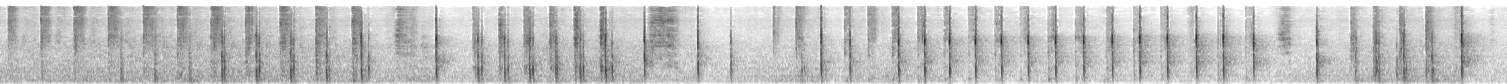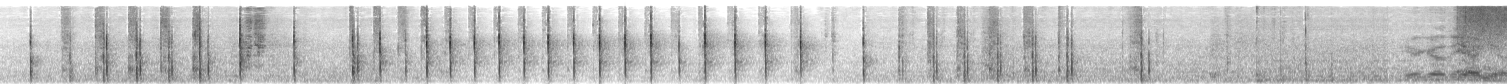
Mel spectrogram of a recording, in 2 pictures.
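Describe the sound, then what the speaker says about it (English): A knife roughly slices onions on a cutting board for winter squash soup, with a long run of steady, rapid chopping strokes that pause briefly a few times, while a person talks throughout. "first step is that we're going to slice these onions roughly"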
